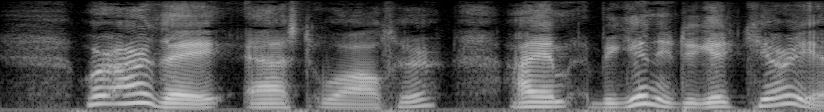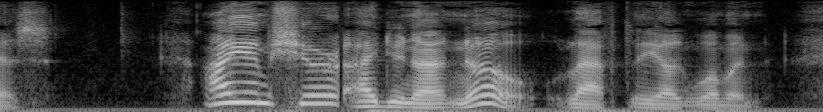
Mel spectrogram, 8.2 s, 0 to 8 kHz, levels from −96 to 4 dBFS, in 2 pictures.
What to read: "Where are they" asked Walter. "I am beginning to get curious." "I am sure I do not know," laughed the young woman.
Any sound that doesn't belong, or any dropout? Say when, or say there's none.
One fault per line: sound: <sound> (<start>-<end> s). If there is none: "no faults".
sound: dropout (5.8-5.8 s)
